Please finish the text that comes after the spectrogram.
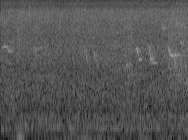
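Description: Soft, continuous buzzing of many honeybees around an open hive while queens in cages are introduced, fairly quiet and close, with no talking.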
